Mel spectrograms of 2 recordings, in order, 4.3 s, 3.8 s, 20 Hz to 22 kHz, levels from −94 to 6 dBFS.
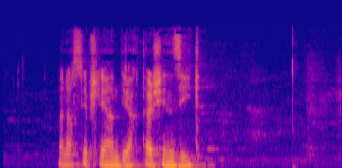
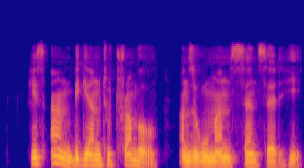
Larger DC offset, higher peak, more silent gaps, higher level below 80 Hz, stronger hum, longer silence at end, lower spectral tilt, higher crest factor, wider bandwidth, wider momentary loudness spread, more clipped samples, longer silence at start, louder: neither; second, -6 dBFS vs -2 dBFS; neither; about the same, -50 dBFS vs -54 dBFS; neither; first, 1.6 s vs 0.05 s; second, -4.5 dB/octave vs -7.5 dB/octave; first, 22 dB vs 14 dB; first, 11.5 kHz vs 7.6 kHz; first, 24 LU vs 7 LU; neither; first, 0.75 s vs 0.4 s; second, -26 LUFS vs -17 LUFS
